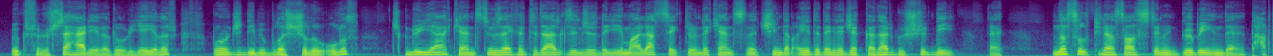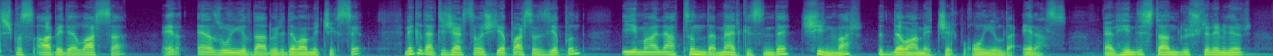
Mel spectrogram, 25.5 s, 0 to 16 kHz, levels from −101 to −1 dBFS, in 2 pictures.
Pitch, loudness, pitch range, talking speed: 120 Hz, -21 LUFS, 115-130 Hz, 150 wpm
